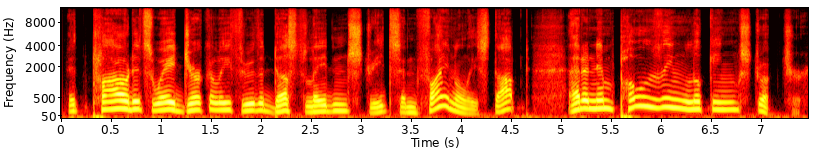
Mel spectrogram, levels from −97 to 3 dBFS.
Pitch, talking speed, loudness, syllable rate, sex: 170 Hz, 145 wpm, -18 LUFS, 4.3 syllables/s, male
